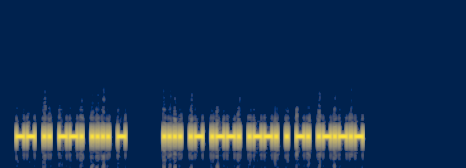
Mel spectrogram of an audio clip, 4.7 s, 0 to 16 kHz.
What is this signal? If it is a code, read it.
Morse code, heard as a keyed tone, about 46 wpm, 700 Hz. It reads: MIGHT HAPPEN.
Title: 2x Word-Spacing - Sentences from Top 400 Words - 45wpm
